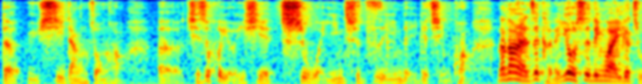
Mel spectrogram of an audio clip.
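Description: A man speaks at a very fast pace with very wide pitch swings. His loudness swings widely too. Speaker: Spain travel and food expert. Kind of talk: casual chat.

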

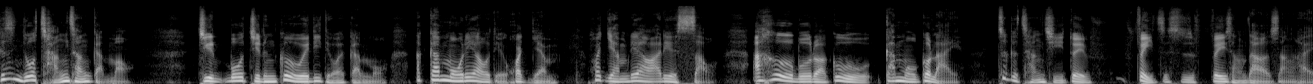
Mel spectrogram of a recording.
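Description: Very wide pitch swings run through this moderate-paced voice, captured as a dry, close sound with no echo on a very clean recording with a silent background. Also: man. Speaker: health podcast host. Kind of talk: solo health talk. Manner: casual, many filler particles.

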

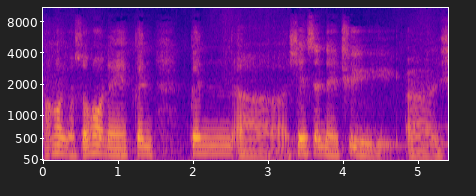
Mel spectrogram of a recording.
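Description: Noticeable background noise and audible room echo fill this clip of a woman with a very deep, low voice. She talks at a very slow pace, her intonation lively. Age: 50s. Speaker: podcast host, retiree. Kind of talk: casual monologue. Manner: halting, many fillers.

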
